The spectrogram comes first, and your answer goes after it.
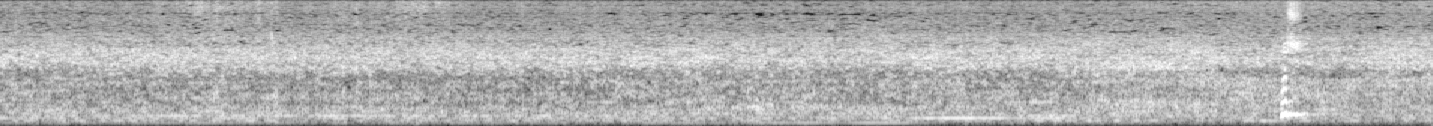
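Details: Steady mechanical hum and hiss fill a small room, with faint low tones drifting in and a single sharp click near the end.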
